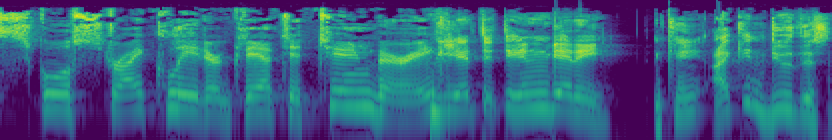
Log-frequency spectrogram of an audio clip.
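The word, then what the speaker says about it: Thunberg: sixteen-year-old swedish climate activist school strike leader greta tuneberry who was invited by democrats to a meeting of the senate climate crisis she the official pronunciation swedish climate activist school strike leader great to toonberry okay i can do this now and people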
